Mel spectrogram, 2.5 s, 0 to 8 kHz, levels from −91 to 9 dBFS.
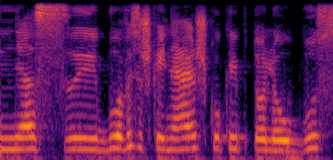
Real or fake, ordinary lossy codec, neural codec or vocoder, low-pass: real; Opus, 64 kbps; none; 7.2 kHz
